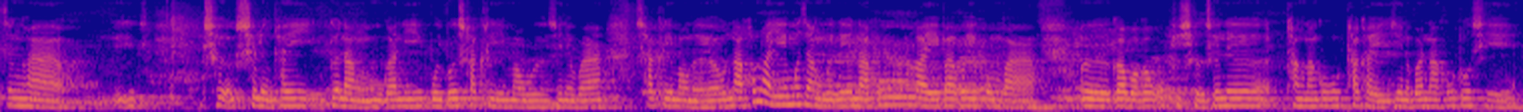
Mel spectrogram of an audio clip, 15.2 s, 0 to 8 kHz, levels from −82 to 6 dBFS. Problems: none marked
